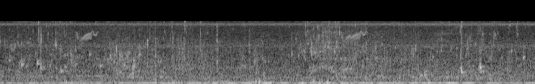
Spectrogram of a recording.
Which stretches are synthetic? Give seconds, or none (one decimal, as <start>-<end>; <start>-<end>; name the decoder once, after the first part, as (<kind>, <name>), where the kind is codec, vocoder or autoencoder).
none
